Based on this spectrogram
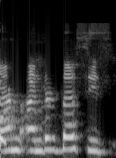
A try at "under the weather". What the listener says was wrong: under the weather, dear, not sea. Under the weather.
